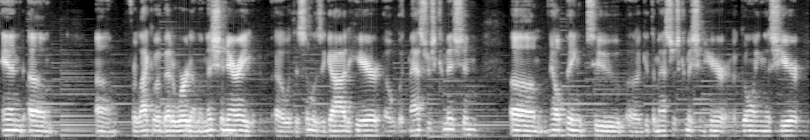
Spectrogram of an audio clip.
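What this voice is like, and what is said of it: American English accent. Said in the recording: “I'm from the USA. I'm not Dutch, as you can tell by my voice.”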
